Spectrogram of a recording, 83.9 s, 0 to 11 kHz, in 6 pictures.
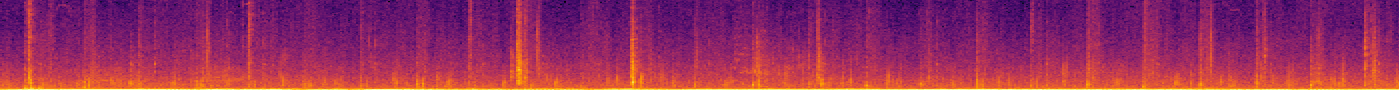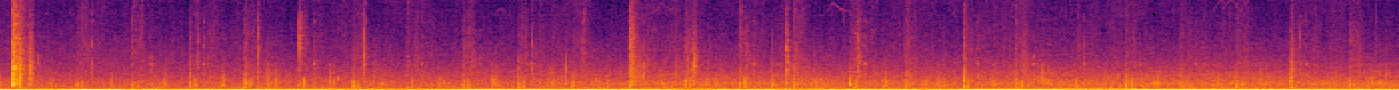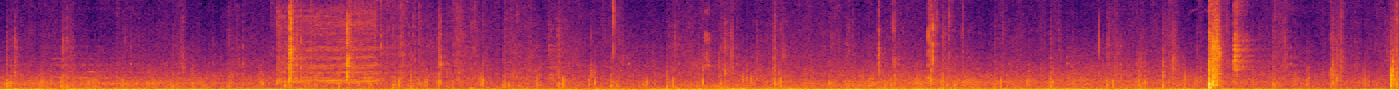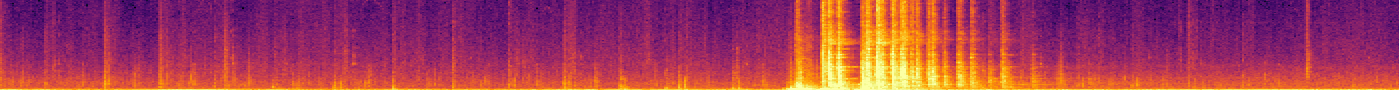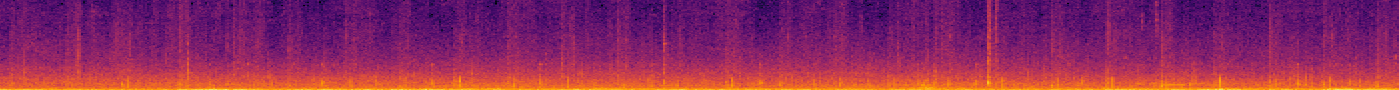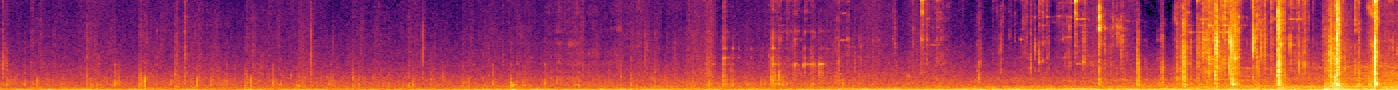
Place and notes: Maria-Theresialei, Antwerpen, Belgium - Walk to street works generator, Antwerp
This is a short walk to capture the low drones of a construction works generator that remains on all night, while the building is ongoing during the day. The audio file has a wide range of dynamics, with quieter walks at the start and finish, and the louder drones starting around the 1:30 mark.
Equipment: Sony PCM - D100 and a little bit of processing.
